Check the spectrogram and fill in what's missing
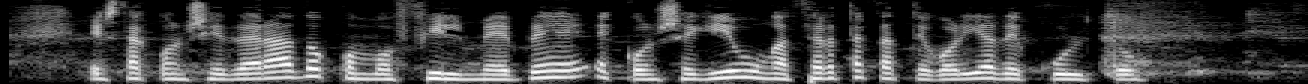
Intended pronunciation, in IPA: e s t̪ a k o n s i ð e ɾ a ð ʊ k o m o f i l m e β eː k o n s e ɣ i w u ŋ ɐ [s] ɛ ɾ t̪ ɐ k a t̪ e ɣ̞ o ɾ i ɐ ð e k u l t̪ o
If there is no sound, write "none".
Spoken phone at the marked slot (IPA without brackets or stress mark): θ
